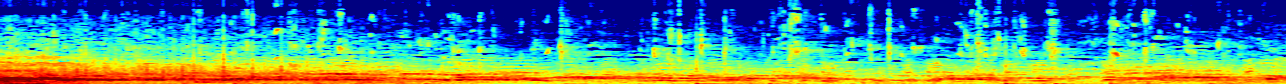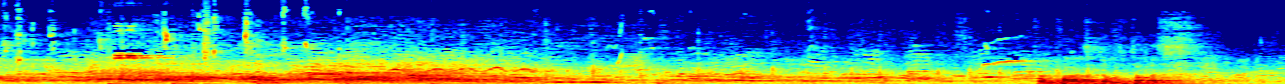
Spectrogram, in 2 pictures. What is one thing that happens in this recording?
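A large crowd murmurs and cheers in an echoing indoor arena.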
